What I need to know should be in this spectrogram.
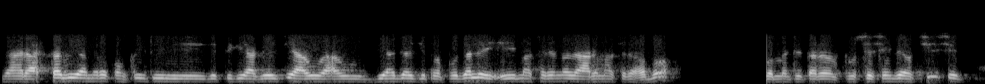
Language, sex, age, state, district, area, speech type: Odia, male, 60+, Odisha, Jajpur, rural, conversation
